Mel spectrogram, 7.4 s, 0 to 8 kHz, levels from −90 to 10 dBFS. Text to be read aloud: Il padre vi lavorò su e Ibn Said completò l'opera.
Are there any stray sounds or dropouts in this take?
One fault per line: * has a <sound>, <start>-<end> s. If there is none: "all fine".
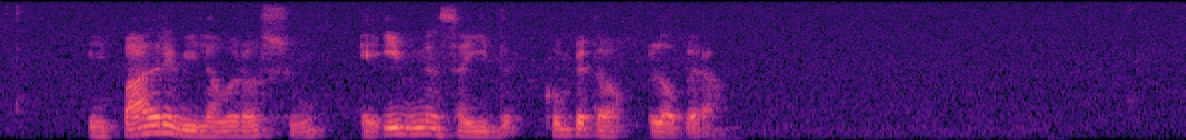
all fine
